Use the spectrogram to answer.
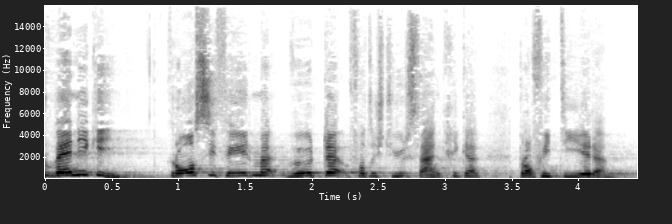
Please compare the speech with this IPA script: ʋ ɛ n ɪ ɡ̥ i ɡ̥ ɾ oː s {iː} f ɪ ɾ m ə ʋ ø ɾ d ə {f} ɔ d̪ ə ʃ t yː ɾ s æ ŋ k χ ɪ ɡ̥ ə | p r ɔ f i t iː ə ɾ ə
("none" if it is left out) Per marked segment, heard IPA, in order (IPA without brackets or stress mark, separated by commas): i, f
